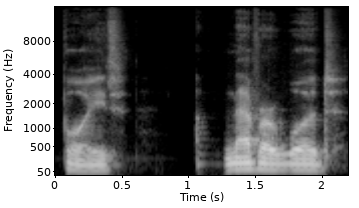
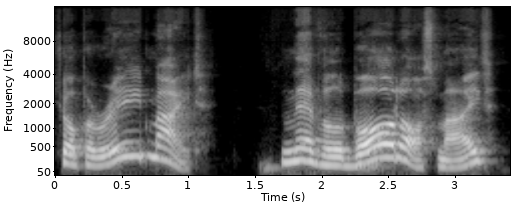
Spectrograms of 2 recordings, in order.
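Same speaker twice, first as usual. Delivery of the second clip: much higher, hammed-up Australian Chopper Read accent, drawn-out "mate"; mock Aussie crime-figure voice, loud and stretched; Australian accent impression; 12 semitones higher, 7 dB louder than usual. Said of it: "what that accent is".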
